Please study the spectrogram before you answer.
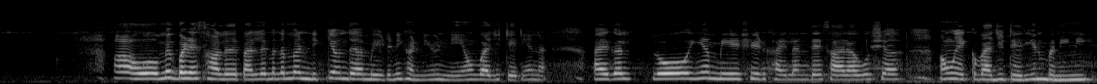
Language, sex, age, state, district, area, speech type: Dogri, female, 30-45, Jammu and Kashmir, Samba, rural, spontaneous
